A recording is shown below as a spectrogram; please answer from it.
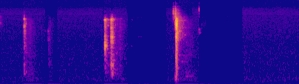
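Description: Sharp clicks of small hard objects being handled: a single click, then a quick double click a little over a second later, then one louder click.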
